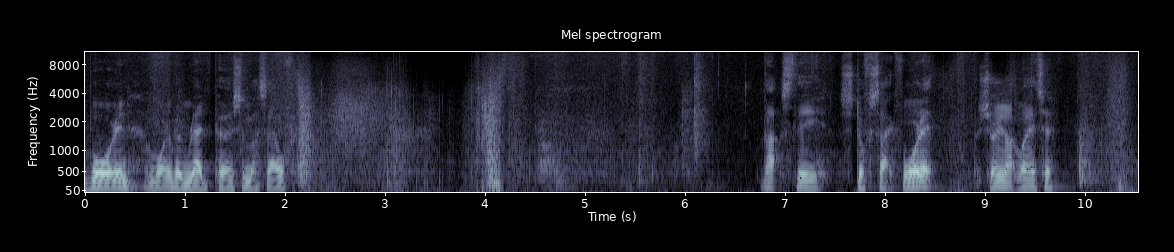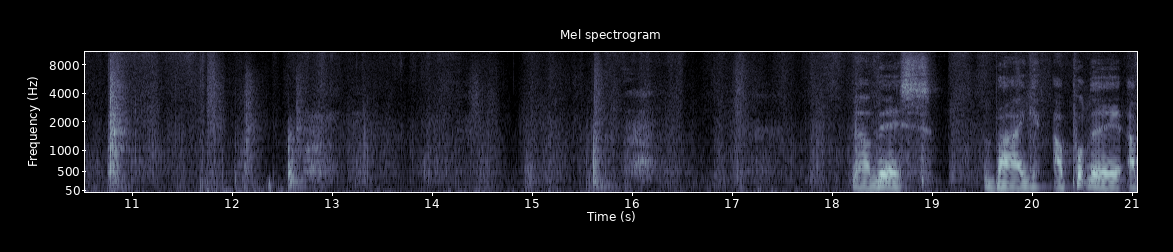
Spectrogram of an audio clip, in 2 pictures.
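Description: A man talks calmly to the microphone nearby.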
